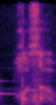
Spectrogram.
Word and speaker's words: Xhosa: Is Xhosa with a click. Xhosa? That's how you pronounce an X.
